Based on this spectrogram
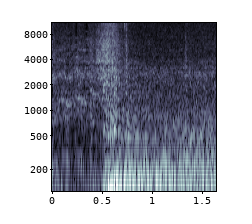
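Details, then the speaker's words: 1996 Chevy Tahoe V8 after starter replacement: a short crank, then it catches straight away and settles to a deep, even idle with no drag or hesitation; a healthy start. "yes indeed he sounds good to me no hesitation no slowing down"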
